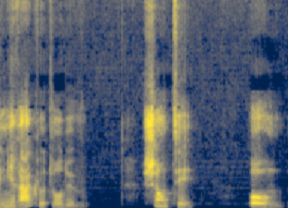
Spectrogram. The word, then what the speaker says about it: Om: Chantez Om Namah Shivaya afin de raviver votre paix.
